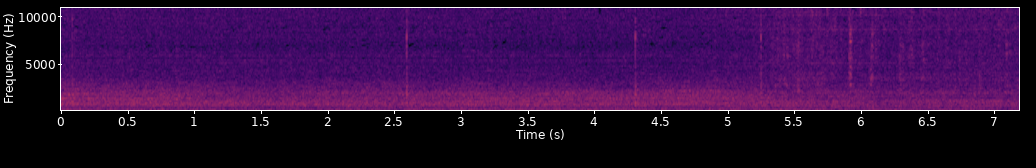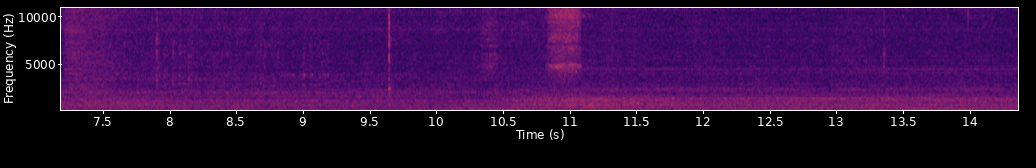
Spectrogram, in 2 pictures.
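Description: Steady street traffic noise with a low engine hum.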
